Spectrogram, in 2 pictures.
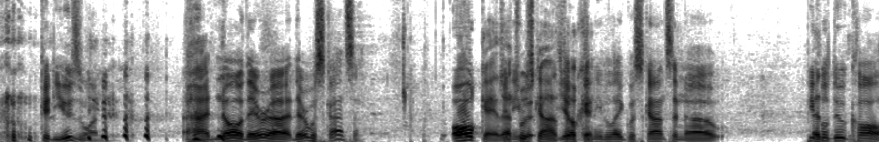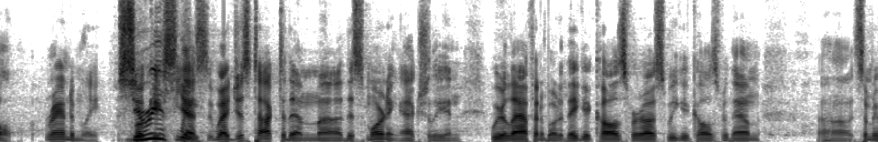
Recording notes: LIVE from the Golf Show. 2024 Minnesota Golf Show!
